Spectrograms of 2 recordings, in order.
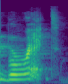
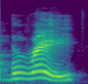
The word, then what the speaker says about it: beret: You know, beret only has five letters, two syllables. Beret. Beret. Two syllables, five letters.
